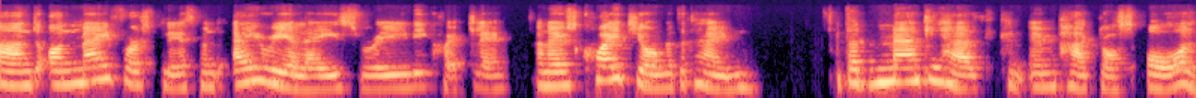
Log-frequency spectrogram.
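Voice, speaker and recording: A woman with a medium pitch talks at a moderate speed, her pitch varying in an ordinary way. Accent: Irish. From Northern Ireland, County Fermanagh. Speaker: mental health consultant. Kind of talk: interview.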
